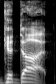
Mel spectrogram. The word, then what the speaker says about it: Gadot: Brandon de Lumpa says bruh it's pronounced Gadot thanks uh Jimmy bones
